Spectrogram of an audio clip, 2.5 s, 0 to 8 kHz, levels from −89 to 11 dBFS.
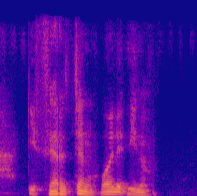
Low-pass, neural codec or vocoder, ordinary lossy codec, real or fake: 7.2 kHz; codec, 16 kHz, 1 kbps, X-Codec, HuBERT features, trained on general audio; AAC, 48 kbps; fake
